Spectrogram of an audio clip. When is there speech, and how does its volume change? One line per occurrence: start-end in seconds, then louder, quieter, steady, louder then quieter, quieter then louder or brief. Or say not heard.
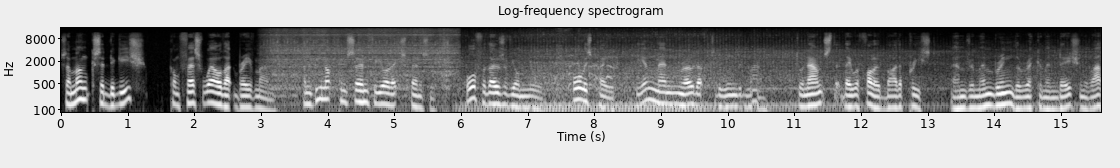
0.0-15.5 steady.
